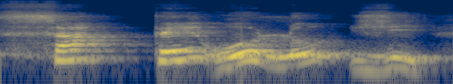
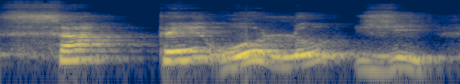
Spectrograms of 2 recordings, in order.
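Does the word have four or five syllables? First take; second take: five; five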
